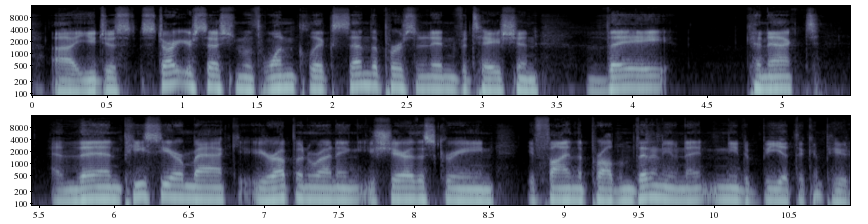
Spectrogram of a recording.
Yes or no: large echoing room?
no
